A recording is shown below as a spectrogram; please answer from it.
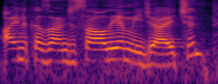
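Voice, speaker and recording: A woman's voice: medium pitch, moderate pace, a little hiss or hum. A middle-aged woman discussing on a live TV studio panel, opinionated and reasoning aloud. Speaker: panelist on a TV magazine show.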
